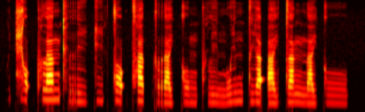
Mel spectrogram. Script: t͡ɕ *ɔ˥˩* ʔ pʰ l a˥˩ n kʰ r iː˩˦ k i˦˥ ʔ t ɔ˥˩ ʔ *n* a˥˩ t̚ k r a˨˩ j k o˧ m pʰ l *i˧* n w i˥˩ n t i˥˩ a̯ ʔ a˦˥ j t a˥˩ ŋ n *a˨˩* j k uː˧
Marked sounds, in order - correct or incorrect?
correct, incorrect: tʰ, incorrect: i˩˦, incorrect: a˧

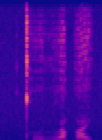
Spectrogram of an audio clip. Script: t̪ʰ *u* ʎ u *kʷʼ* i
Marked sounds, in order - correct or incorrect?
correct, incorrect: qʷ

